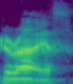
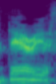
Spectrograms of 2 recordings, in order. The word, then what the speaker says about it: Darius: So the work stopped for a period of 16 years until the second reign of Darius, or Darius, I'll pronounce it both ways.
